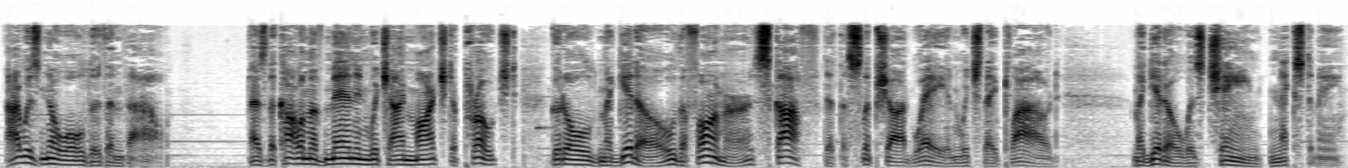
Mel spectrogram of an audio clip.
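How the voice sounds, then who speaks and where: A man playing a dignified old merchant who tells his past in measured, formal, archaic speech, in an audiobook. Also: sits low, expressive, breathy edge, exaggerated voice. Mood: measured recollection.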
